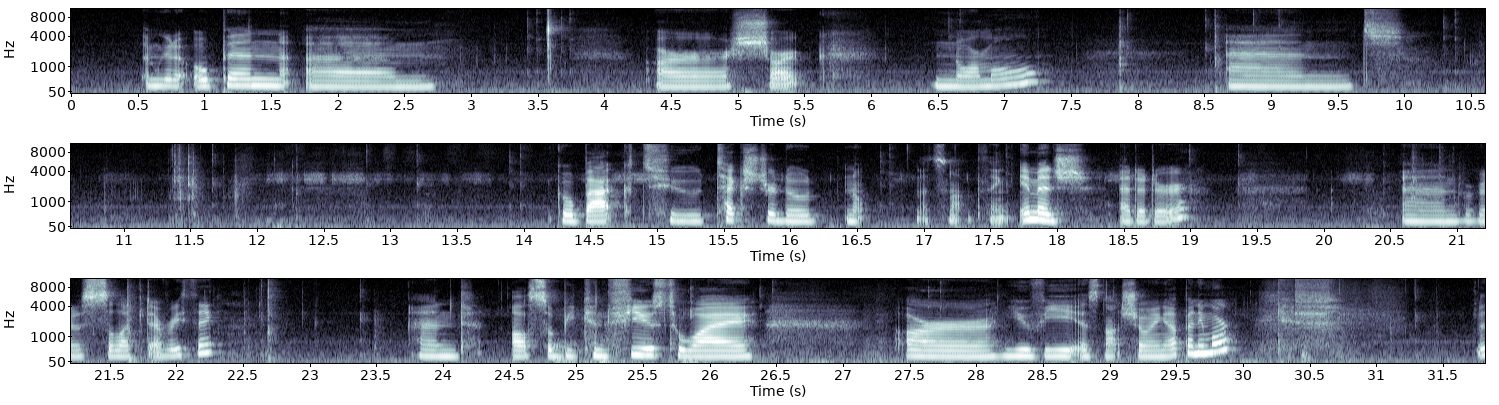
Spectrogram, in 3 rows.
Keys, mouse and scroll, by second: 3.7 double click, 12.5-16.4 scroll up 1, 20.5 middle click, 22.3 a, 30.7 middle click.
